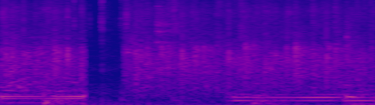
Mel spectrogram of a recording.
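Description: Faint crowd noise mixed low in a broadcast background, a steady murmur or light applause with a brief dropout partway through.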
